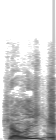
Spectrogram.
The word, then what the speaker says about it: Caliche: The Caluche. – Caliche. – Well, I mean, how do you say it? Caliche.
